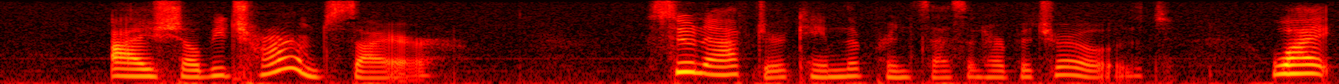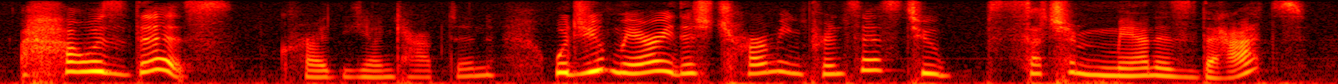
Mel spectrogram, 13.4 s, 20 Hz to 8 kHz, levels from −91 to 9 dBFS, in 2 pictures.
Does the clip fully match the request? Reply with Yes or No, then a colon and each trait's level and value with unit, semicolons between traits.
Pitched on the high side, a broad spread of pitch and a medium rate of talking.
Yes: high, 235 Hz; wide, 7.5 semitones; average, 150 wpm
